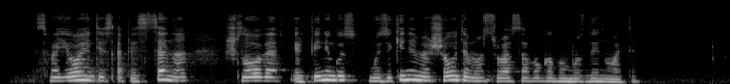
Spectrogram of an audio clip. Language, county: Lithuanian, Panevėžys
